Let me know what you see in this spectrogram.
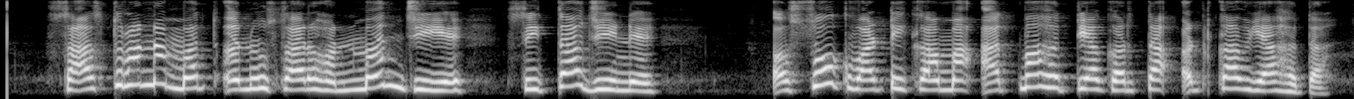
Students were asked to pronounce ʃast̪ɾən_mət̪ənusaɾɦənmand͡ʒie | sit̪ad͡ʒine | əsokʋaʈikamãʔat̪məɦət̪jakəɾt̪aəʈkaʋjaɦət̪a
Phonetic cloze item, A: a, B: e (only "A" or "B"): A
